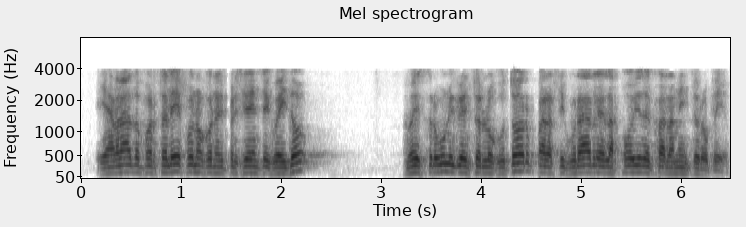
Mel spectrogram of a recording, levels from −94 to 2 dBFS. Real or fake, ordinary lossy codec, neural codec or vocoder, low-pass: fake; AAC, 16 kbps; autoencoder, 48 kHz, 128 numbers a frame, DAC-VAE, trained on Japanese speech; 7.2 kHz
